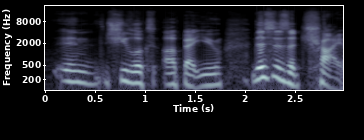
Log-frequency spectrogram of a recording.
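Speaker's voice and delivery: plain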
